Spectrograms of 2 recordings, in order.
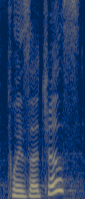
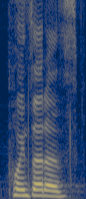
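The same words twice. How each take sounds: First: Poinsettias with a "ch" sound, ending "-chas", rising like a question; unsure alternative pronunciation. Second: Poinsettias ending in a plain "-tas", said loud and falling; trying a pronunciation. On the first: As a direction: try Poinsettias as "poin-SET-chas?", unsure. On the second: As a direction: say poinsettias firmly, with a t sound before the last vowel. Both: Real, not acted. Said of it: "How do you say it?".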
